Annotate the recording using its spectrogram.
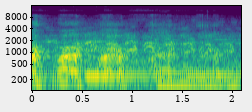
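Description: A person laughing in short repeated bursts over background worship music with long held notes.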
